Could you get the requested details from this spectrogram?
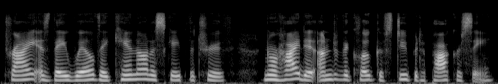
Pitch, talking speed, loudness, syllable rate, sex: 205 Hz, 215 wpm, -20 LUFS, 5.6 syllables/s, female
